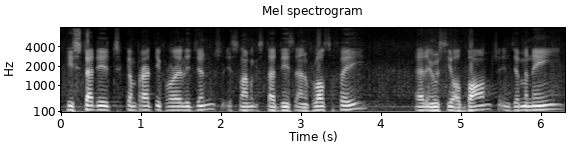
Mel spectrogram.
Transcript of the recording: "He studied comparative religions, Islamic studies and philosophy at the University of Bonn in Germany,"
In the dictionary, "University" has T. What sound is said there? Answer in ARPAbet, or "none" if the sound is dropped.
S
